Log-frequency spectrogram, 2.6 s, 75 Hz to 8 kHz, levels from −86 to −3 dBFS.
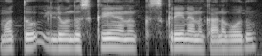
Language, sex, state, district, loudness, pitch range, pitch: Kannada, male, Karnataka, Koppal, -18 LUFS, 145-155 Hz, 150 Hz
